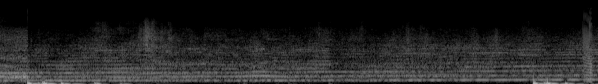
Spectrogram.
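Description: Front-wheel-drive race cars in a heat race at I-75 Raceway drone steadily through a turn in a loud, sustained engine roar, with harsher bursts near the start and end as the field passes close.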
